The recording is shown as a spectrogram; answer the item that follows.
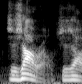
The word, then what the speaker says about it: Giugiaro: not Gallardo, oh hell, I know how to pronounce it. I've heard Tristano over at Urban Gentry say it a thousand times. Giugiaro.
